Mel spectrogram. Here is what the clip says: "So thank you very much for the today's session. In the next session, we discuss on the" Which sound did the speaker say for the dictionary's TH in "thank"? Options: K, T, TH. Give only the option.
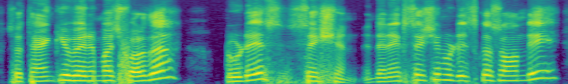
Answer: T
